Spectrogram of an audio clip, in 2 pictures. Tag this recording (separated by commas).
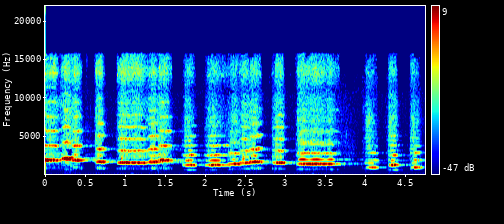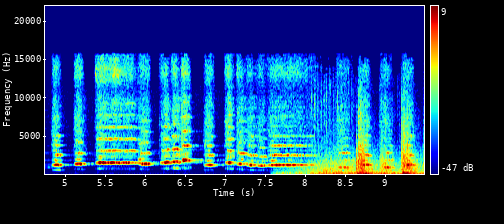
Music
